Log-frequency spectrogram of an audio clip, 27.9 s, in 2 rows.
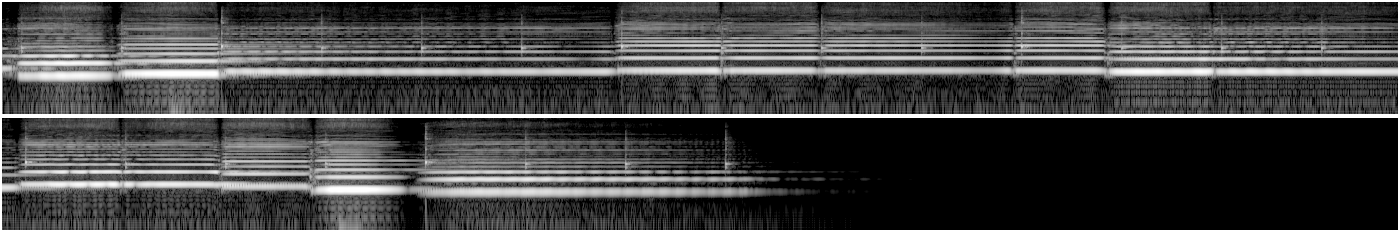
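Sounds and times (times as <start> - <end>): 
Christmas song: 0.0 - 22.0.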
